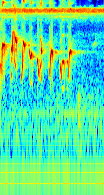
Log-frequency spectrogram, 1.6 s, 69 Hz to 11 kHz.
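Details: Cream-vented bulbul (Pycnonotus simplex), a fierce decoy bird, singing in May 2021: a quick burst of about eight bubbly, chirping notes in one second, then stopping; a thin high whine and low hum underneath.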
